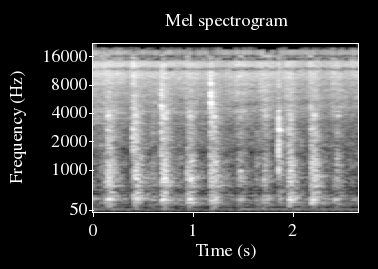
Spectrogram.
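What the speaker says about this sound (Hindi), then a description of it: "थोड़ा इसको पका लें, उसका पानी अच्छी तरीके से सूख जाए।" Chopped ginger cooked in a pan over low heat for homemade ginger candy. Steady rhythmic stirring scrapes, about three a second, sound close against a soft, constant hiss of steam.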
